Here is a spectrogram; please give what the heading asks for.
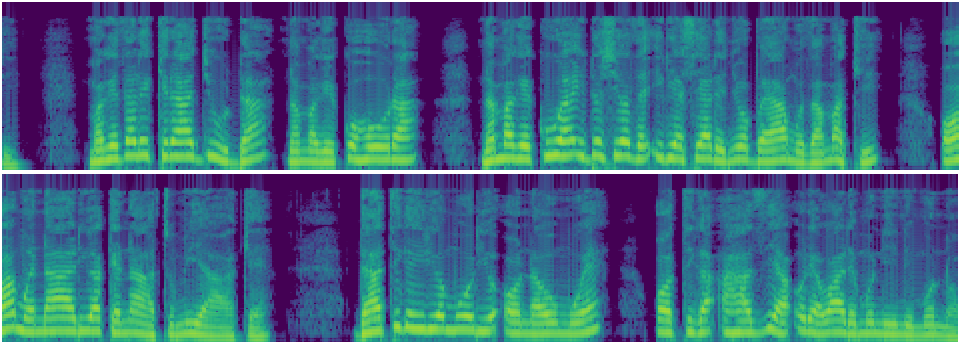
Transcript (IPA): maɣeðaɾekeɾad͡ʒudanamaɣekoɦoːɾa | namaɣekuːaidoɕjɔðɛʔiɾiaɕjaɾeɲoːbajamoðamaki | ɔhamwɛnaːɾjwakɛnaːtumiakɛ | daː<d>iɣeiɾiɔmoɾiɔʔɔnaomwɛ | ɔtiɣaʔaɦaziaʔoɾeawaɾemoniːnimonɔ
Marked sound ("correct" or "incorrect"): incorrect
